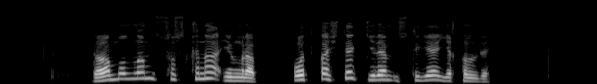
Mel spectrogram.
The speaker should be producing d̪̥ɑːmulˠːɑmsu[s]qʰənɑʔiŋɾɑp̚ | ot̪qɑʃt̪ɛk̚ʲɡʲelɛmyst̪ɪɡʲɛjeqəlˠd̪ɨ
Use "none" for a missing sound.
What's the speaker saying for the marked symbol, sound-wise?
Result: s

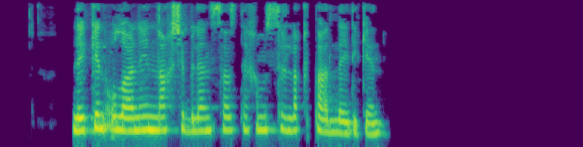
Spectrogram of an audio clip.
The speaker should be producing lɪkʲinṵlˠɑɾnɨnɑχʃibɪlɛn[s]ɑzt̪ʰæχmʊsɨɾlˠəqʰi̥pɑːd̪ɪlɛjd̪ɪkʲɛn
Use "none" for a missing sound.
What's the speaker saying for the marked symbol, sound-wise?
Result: s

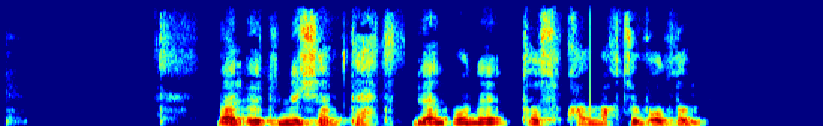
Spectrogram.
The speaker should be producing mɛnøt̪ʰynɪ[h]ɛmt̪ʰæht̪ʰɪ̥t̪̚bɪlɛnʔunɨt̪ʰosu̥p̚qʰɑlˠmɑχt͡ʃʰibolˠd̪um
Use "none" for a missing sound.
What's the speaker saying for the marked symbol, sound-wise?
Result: ʃ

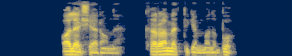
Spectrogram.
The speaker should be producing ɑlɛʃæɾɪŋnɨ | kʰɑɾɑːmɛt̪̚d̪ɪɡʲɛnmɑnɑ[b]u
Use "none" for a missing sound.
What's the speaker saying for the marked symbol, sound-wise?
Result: b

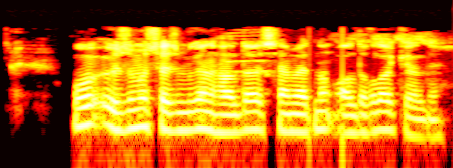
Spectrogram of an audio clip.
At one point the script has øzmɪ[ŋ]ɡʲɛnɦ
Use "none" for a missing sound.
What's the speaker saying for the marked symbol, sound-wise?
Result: none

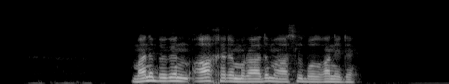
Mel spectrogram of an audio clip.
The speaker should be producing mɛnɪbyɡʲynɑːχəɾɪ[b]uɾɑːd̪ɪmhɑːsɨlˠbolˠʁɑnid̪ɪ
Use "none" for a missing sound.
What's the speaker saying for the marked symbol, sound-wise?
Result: m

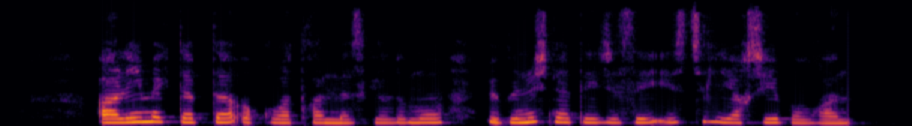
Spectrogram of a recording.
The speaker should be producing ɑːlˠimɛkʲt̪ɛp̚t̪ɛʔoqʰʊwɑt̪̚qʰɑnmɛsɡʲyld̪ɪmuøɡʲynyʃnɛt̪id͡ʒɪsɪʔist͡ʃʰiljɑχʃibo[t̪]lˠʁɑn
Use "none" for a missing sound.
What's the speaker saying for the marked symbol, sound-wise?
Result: none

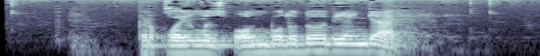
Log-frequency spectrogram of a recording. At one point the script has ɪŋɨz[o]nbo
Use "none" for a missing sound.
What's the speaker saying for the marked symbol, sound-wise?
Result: o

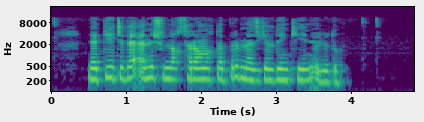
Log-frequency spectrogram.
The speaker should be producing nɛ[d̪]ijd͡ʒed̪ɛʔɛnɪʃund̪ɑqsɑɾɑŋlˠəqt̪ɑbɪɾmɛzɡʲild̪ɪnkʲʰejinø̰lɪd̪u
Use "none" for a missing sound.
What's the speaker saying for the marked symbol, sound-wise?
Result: t̪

